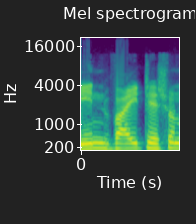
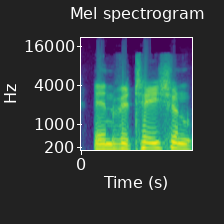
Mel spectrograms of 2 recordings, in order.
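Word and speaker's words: invitation: আর ইনভাইটেশন বলবো না কাউকে ইনভাইটেশন করবো না আমরা ইনভিটেশন করবো ওকে নরমালি আমরা ইনভাইট বলতে পারি সমস্যা নাই কিন্তু হচ্ছে গিয়ে আমরা যখন ইনভিটেশন এর জায়গায় ইনভাইটেশন বলি তখন বিষয়টা সম্পূর্ণ রং আমাদের প্রোনাউন্সিয়েশন হতে হবে ইনভিটেশন ওকে চলেন পরেরটায় যাই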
